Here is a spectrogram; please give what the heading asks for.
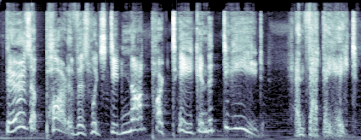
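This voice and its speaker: A shrill, creaky-voiced frantic occultist. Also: male voice, very animated, fairly bright tone, faint music behind, heavily acted. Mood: fevered intensity. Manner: theatrical, grandiose, drawn-out shrieked declamation. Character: frantic obsessed male occultist raving about cosmic horrors. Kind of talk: melodramatic horror radio theater acting.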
